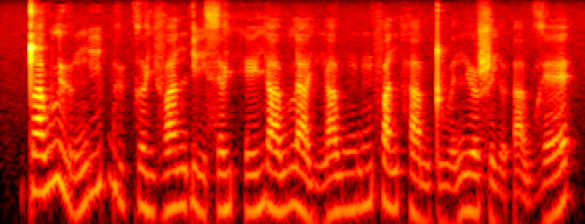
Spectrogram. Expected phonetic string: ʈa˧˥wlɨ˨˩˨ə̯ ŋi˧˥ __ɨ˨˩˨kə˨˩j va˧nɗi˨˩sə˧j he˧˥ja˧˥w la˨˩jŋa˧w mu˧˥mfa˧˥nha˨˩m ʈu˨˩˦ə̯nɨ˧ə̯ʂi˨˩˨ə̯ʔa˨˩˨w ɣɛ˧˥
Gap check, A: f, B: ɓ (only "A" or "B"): B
